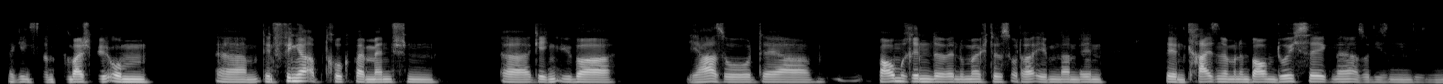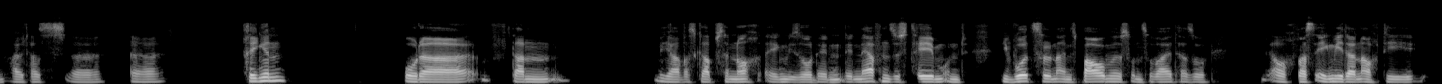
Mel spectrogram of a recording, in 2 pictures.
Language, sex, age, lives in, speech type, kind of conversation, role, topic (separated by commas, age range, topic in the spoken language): German, male, 30-34, Germany, conversation, podcast, host, Welches Hobby gibt dir am meisten Energie?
